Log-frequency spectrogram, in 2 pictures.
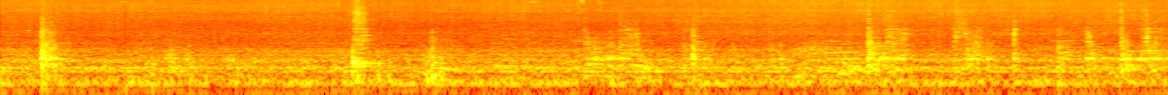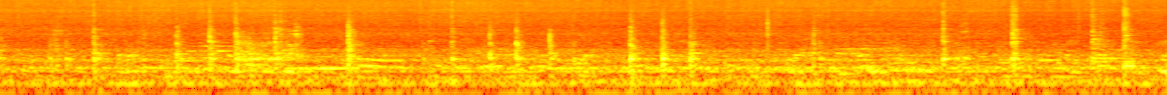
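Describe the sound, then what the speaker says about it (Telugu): Sliced onions with a little salt fry in a pan for home-made chicken fry, a steady close sizzle with frequent scraping and clinking as they are stirred, no talk. "ఉల్లిపాయలు వేగనిద్దాం"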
